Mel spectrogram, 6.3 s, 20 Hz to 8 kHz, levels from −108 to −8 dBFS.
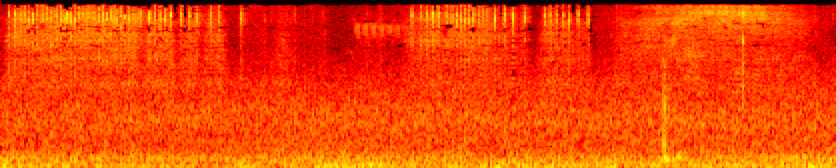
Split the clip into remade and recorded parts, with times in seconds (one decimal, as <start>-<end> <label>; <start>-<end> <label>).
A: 0.0-6.3 recorded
